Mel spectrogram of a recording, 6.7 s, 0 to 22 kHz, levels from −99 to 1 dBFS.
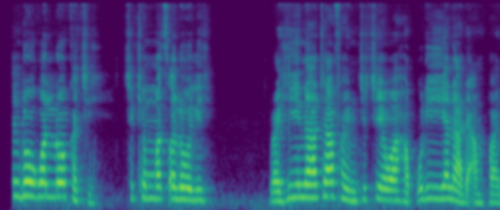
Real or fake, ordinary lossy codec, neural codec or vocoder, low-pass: fake; none; vocoder, 48 kHz, 128 mel bands, Vocos; none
